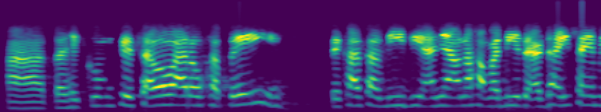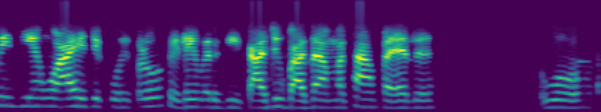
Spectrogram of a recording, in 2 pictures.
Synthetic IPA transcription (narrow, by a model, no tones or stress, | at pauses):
ɦaːt̪ɐɦɪkʊmkʰesɐʋʋaːɾokʰɐpei | t̪ɐkʰãsãɓiːd͡ʑiɐɲãʊnə̆kʰãːʋɐɗit̪ɐɐɖʱaːisəimẽd͡ʑiːə̃ʊɦoaːɦed͡ʑeːkoɦɪkɪɽofeleːʋəɾd͡ʑiːkaːd͡ʑubaːd̪ʱãmɐt̪ʰãpɐjəl | ʊɦo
